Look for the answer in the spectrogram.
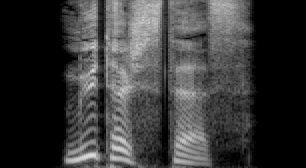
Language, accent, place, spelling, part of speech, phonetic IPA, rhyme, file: German, Germany, Berlin, mythischstes, adjective, [ˈmyːtɪʃstəs], -yːtɪʃstəs, De-mythischstes.ogg
- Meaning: strong/mixed nominative/accusative neuter singular superlative degree of mythisch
